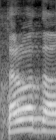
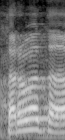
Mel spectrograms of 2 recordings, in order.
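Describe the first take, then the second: No difference in how they are said.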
